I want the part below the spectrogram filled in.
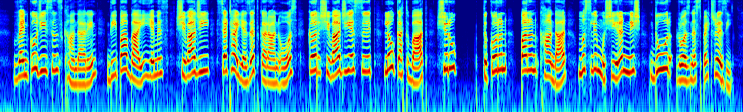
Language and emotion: Kashmiri, neutral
